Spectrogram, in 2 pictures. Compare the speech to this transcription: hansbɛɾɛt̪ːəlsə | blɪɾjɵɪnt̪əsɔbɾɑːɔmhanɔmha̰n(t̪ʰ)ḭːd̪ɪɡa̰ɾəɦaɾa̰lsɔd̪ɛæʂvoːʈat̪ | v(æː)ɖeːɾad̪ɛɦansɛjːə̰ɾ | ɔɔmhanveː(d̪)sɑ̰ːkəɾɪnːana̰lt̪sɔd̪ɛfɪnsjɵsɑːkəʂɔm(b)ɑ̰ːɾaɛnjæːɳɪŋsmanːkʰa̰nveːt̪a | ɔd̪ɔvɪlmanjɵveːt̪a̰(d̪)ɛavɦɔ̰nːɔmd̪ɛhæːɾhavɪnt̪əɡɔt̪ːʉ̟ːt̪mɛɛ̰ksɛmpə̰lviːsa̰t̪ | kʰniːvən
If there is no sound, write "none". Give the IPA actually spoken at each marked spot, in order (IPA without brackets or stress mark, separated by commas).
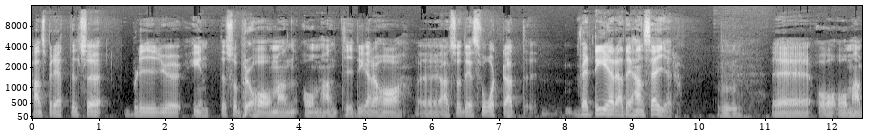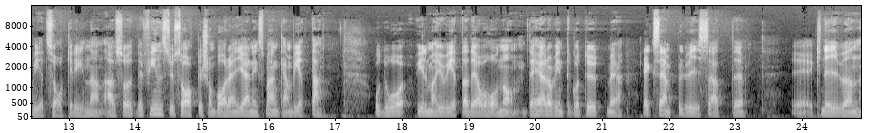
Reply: t̪ʰ, æ, t̪, b, d̪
